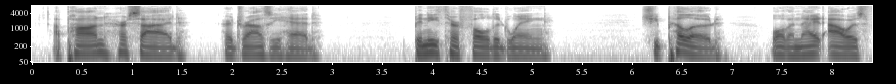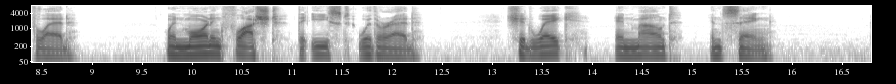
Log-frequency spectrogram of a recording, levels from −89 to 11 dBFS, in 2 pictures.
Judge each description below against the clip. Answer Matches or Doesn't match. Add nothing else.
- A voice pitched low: Matches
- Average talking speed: Doesn't match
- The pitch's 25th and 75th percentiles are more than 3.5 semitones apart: Doesn't match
